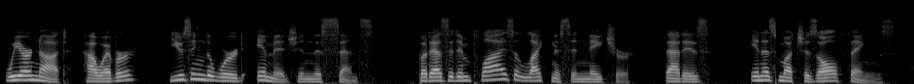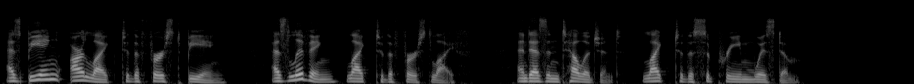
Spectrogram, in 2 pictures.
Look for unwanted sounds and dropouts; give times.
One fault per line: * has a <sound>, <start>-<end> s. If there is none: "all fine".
all fine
